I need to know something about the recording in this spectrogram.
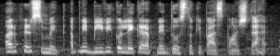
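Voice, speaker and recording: A woman's voice: medium pitch, lively intonation, fast talker, over music. A woman narrating a scripted moral story.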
